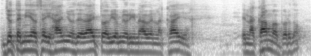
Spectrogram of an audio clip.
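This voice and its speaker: A man's voice: a little high, little pitch movement, fast talker. A male pastor with a Salvadoran accent preaching a sermon to a congregation, telling homely personal stories and driving home his points with emphasis. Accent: Salvadoran Spanish. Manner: folksy anecdotes addressed to listeners, rising to emphatic preaching.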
